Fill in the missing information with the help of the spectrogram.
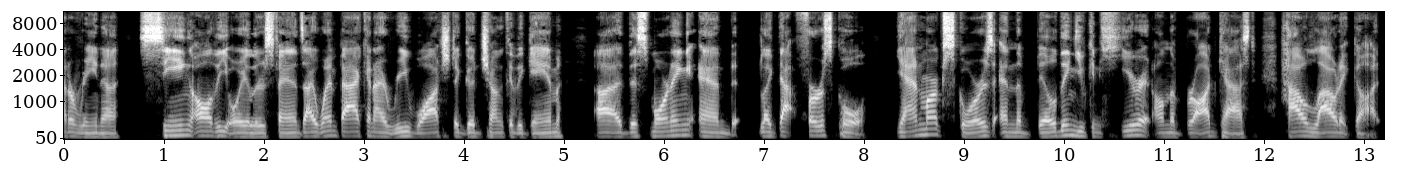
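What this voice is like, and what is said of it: Raspy hoarse voice. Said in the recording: “my voice is so raspy.”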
